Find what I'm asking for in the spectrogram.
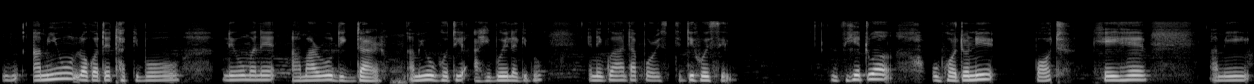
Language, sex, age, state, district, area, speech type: Assamese, female, 18-30, Assam, Dibrugarh, rural, spontaneous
